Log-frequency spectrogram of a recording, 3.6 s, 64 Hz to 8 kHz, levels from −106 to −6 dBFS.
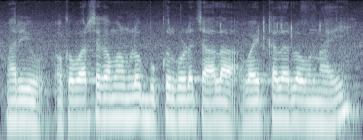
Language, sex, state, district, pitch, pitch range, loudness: Telugu, male, Telangana, Mahabubabad, 125 Hz, 120-135 Hz, -14 LUFS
